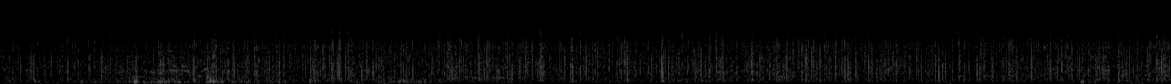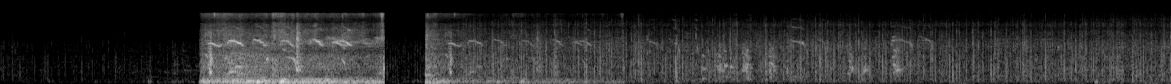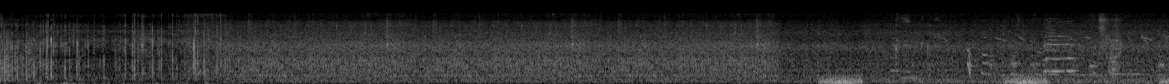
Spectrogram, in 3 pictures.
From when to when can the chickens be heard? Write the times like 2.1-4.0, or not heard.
13.7-21.1, 32.3-35.0.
